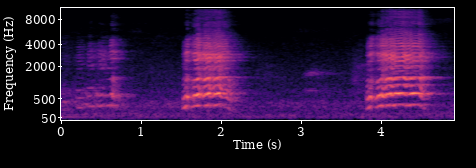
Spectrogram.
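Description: A goat gives two wavering, nasal bleats a couple of seconds apart.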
